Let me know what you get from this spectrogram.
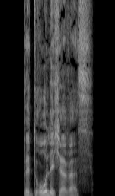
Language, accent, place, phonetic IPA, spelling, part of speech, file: German, Germany, Berlin, [bəˈdʁoːlɪçəʁəs], bedrohlicheres, adjective, De-bedrohlicheres.ogg
- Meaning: strong/mixed nominative/accusative neuter singular comparative degree of bedrohlich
